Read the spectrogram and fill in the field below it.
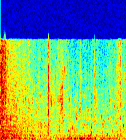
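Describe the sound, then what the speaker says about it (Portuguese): Water runs and trickles at a country smallholding as a newly arrived supply flows, a faint, steady gurgling wash with small splashes, fairly quiet and continuous, with no voices. "Água escorrendo, olha o barulho."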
